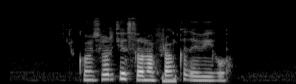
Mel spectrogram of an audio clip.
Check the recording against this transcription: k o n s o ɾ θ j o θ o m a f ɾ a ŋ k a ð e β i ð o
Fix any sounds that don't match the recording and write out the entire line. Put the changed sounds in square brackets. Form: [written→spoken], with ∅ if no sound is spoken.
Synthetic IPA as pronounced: k o n s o ɾ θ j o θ o [m→n] a f ɾ a ŋ k a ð e β i [ð→ɣ] o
